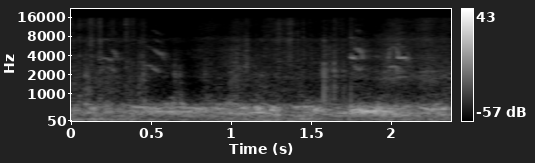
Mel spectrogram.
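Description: Racing pigeons kept by a fancier in Sri Gobindpur, Gurdaspur, cooing softly in low repeated rolls with a few faint chirps, close and steady, without talk.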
